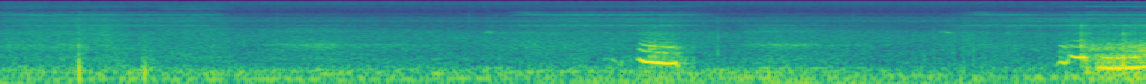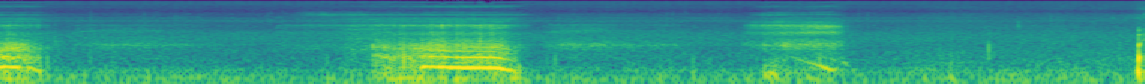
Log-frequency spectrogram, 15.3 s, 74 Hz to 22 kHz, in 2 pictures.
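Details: Young boy (school age) asleep, snoring like an adult: four rough snoring breaths in about 15 seconds, some with a rising whistle-like tone, in a quiet room.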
